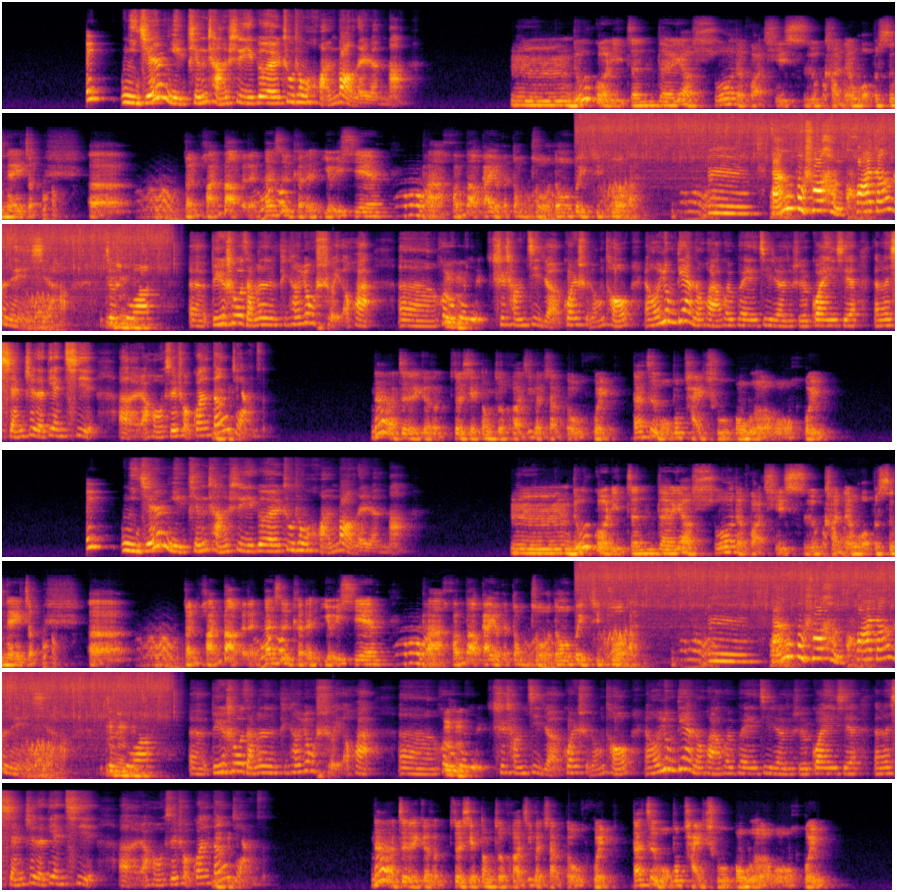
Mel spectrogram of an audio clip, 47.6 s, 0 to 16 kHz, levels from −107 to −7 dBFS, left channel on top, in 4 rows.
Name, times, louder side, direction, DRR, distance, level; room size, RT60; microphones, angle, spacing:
voice 1, 1.1-5.4 21.3-25.8 26.3-28.8 29.1-39.2, left 5 dB, 60° left, 0.9 m, -24 dB
voice 2, 6.8-13.6 14.3-16.9 17.5-20.4 25.2-25.7 29.7-30.0 38.5-38.8 40.7-43.8 44.1-46.6, right 1 dB, 60° right, 3.6 m, -28 dB
sound 1, 10.8-11.4 11.8-12.1 12.5-12.7 13.3-13.4 13.7-14.4 15.2-15.7 17.1-17.8 18.9-19.4 19.8-20.5 20.9-21.5 22.1-22.6 22.9-23.6 24.0-24.7, right 1 dB, 15° right, 1.1 m, -33 dB
sound 2, 19.5-26.2, left 1 dB, ahead, 1.4 m, -34 dB
15.0 x 6.5 x 6.9 m
head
